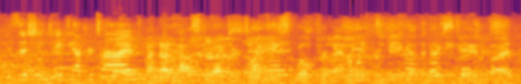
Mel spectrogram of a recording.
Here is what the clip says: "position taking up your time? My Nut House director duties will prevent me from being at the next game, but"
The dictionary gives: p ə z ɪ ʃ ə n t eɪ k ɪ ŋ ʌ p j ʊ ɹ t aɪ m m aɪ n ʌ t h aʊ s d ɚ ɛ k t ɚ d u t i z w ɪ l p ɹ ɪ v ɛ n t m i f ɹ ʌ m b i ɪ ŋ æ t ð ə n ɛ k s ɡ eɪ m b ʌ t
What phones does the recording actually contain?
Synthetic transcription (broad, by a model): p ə z ɪ ʃ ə n t eɪ k ɪ ŋ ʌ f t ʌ ɹ t aɪ m m aɪ n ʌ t h aʊ s d ɚ ɛ k t ɚ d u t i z w ɪ l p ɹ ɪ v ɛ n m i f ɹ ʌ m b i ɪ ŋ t ð ə n ɛ k s ɡ eɪ m b ʌ t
